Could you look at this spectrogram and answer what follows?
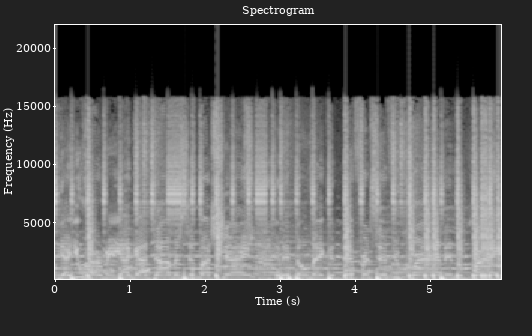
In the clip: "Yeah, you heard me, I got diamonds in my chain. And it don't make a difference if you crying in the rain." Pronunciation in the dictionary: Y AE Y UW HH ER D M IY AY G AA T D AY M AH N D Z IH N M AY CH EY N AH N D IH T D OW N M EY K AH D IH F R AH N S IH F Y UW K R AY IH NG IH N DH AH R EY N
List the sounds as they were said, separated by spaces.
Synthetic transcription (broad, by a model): Y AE Y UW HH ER M IY AY G AA T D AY M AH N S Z IH N M AY SH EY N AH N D IH T D OW N M EY K AH D IH F R AH N S IH F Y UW K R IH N IH N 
